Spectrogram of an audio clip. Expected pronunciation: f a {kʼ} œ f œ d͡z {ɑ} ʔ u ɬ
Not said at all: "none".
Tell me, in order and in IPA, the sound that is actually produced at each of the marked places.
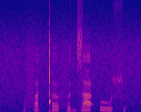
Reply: ǃ, a

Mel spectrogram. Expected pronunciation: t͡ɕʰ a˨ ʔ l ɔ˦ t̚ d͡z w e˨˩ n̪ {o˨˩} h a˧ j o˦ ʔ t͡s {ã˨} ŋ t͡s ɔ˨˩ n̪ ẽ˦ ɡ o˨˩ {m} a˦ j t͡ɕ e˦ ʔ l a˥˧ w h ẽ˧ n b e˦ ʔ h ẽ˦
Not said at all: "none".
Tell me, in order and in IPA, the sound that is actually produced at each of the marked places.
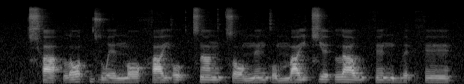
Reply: ɔ˨˩, ã˧, m

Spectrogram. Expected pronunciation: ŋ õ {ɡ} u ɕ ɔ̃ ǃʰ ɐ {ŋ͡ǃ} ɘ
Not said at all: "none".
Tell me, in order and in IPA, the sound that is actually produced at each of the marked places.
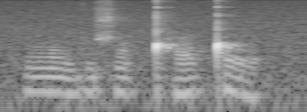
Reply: ɡ, ǃ

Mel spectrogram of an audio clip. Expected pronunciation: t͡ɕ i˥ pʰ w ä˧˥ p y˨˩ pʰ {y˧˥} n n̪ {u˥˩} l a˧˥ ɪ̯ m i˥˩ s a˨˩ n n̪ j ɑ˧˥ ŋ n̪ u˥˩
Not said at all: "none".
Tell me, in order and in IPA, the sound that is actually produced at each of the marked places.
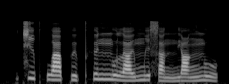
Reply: y˥, u˥˩

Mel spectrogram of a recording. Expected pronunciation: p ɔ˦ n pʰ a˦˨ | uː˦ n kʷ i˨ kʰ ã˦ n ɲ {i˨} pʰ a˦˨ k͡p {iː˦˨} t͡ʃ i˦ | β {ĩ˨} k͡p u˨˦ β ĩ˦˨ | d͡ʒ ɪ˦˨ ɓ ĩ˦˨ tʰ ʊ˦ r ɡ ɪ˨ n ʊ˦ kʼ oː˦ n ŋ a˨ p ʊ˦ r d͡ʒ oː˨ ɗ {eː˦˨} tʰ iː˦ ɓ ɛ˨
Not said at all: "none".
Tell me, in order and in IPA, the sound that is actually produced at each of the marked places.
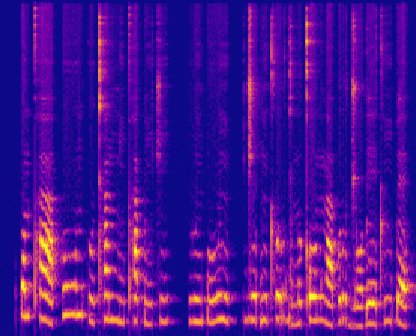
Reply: i˨, iː˨, ĩ˨, eː˦˨

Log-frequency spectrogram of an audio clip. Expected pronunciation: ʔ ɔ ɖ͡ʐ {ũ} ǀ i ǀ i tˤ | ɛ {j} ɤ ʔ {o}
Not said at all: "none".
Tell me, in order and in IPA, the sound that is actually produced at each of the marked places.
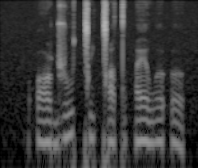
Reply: u, w, ɤ

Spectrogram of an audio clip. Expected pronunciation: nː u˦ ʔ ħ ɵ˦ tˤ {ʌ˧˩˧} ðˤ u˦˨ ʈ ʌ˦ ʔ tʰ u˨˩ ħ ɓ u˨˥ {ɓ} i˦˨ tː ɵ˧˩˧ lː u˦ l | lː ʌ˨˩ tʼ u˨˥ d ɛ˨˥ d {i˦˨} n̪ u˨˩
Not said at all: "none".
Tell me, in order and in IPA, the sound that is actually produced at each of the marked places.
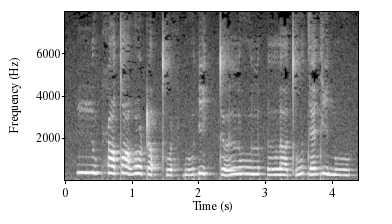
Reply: ʌ˦˨, ɗ, i˦˨

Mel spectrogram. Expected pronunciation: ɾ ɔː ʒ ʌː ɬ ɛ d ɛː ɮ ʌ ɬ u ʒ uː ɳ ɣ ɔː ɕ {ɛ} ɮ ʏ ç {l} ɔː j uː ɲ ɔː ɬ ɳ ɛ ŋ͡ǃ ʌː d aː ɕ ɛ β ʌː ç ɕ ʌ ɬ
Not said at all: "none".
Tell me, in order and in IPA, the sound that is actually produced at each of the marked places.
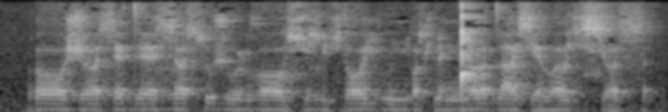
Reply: ʏ, ɾ

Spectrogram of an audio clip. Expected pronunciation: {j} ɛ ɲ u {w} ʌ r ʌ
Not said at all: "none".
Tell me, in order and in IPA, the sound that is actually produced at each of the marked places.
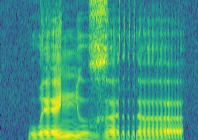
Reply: w, ɣ

